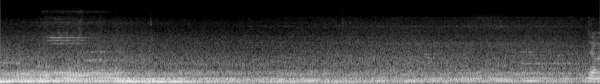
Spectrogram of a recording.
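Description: A low rumble, loudest over the first two seconds and then weakening.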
